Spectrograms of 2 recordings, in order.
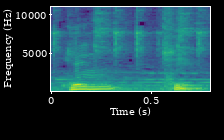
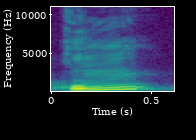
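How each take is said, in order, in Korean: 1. 자음을 강하고 거세게 발음해요. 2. 자음을 부드럽고 약하게 발음해요. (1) "좀 더 세게 읽으면 쿵푸" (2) "중국은 공부를 우리가 똑같이 써요"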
